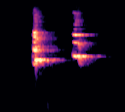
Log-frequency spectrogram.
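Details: Two high whiny yelps from Cavalier King Charles Spaniel puppies kept in a home puppy pen, each bursting out then tapering and falling away, with silence between and around them.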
